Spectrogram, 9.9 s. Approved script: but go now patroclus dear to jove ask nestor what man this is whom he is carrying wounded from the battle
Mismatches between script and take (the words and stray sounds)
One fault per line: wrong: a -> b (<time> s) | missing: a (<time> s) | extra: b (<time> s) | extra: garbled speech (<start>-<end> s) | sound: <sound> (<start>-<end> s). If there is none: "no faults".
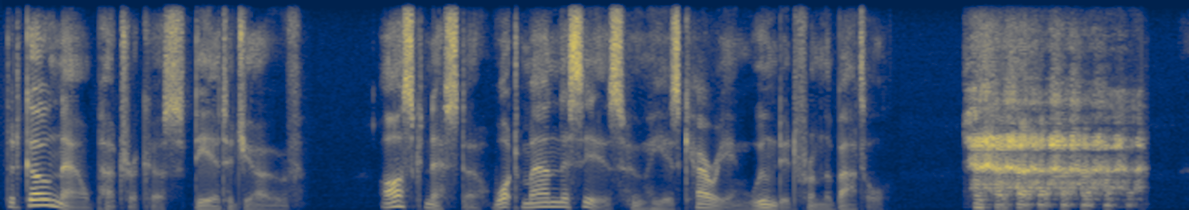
sound: laugh (8.0-9.6 s)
